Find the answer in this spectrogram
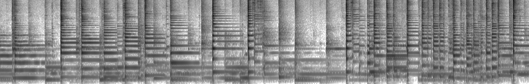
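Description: Handpan and nylon-string classical guitar playing a gentle tune together: a steady flow of finger-struck, ringing steel-drum tones over plucked guitar notes.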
